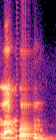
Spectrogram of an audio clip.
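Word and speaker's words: لهن: Antum ingat di situ masih ada tasydid, jadi harus tetap dibaca. Wa antum libasul lahun. Lahun. Lahun. Antum tahan di huruf nun.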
